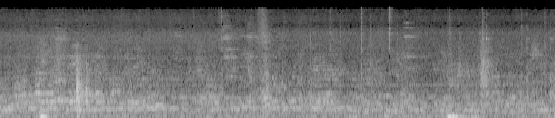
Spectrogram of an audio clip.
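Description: Chopsticks clink against a plate.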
